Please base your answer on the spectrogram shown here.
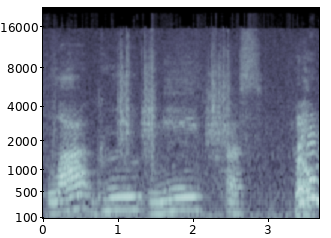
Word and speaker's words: Lagunitas: You put more goo in it.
